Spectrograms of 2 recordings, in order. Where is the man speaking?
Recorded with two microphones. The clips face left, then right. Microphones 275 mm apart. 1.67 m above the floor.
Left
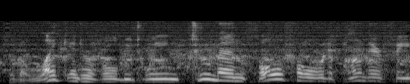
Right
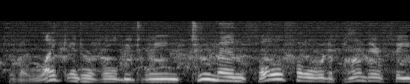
15° right (ahead or behind); by 4.1 s 45° right (ahead or behind).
